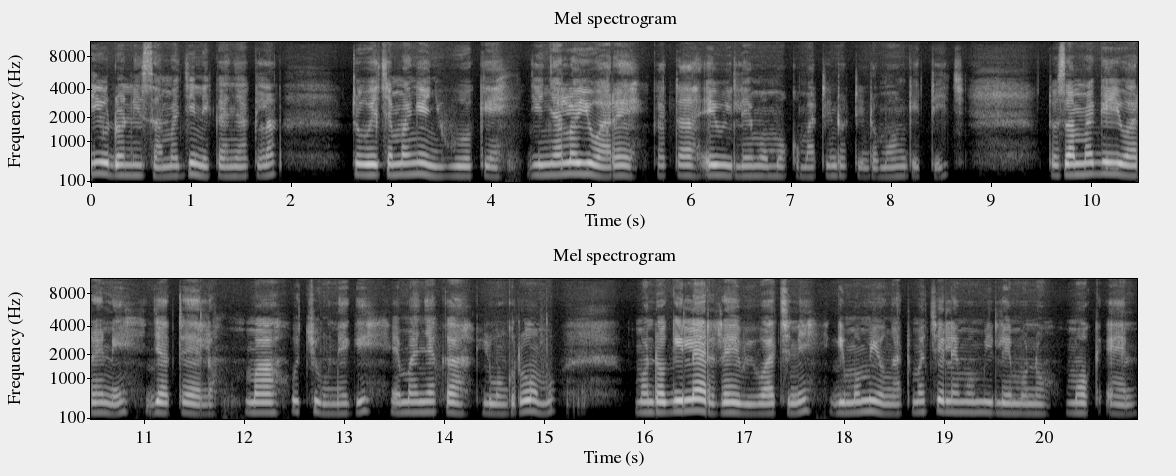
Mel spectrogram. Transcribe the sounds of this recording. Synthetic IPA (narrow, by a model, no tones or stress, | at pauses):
ɪjudonɪsamːad͡ʒinɪkaɲakla | towet͡ʃemaŋeɲwoked͡ʒɪɲalɔjʊaɾɛkataewilemɔmɔkɔmatɪndotɪndomɔŋɡɪtit͡ʃ | tɔsamːaɡɪjʊaɾɛnɪd͡ʒatɛlɔ | maot͡ʃuŋnɛɡɪɛmaɲakalwoŋɡɾomo | mɔndɔɡɪlɛɾɾɛwiwat͡ʃnɪɡɪmɔmɪjɔŋatmat͡ʃelemomilemono | mɔkɛn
